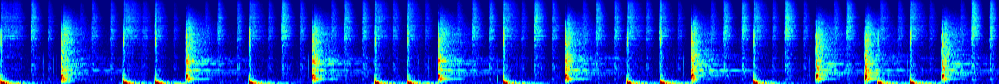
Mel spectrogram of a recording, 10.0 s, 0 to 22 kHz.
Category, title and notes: Music > Solo percussion
bb drum break loop wrek 96
96BPM, Acoustic, Break, Breakbeat, Drum, DrumLoop, Drums, Drum-Set, Dusty, Lo-Fi, Vintage, Vinyl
